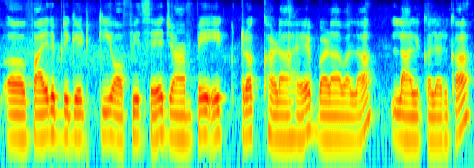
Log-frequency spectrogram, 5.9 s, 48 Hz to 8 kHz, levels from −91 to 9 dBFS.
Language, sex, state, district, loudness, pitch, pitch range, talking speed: Hindi, male, Maharashtra, Mumbai Suburban, -16 LUFS, 125 Hz, 120-135 Hz, 180 wpm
